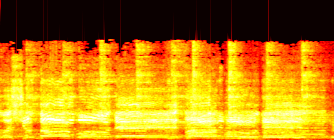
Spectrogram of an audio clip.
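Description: A mixed folk choir, women's and men's voices together, singing a folk song.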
